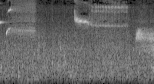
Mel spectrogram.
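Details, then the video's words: Chestnut-capped blackbirds giving long sustained buzzy high notes, one after another with short gaps, in a 'baderna' group chorus. "Baderna de Garibaldi"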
